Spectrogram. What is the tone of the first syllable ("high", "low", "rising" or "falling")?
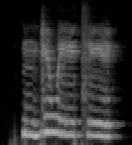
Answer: low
